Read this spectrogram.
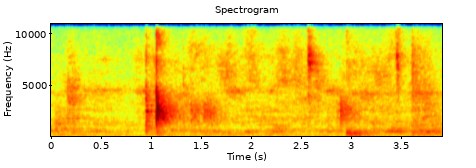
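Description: Billiard balls clack together on the table.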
